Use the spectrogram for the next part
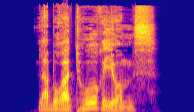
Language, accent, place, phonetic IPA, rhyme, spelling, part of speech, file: German, Germany, Berlin, [laboʁaˈtoːʁiʊms], -oːʁiʊms, Laboratoriums, noun, De-Laboratoriums.ogg
- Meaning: genitive singular of Laboratorium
